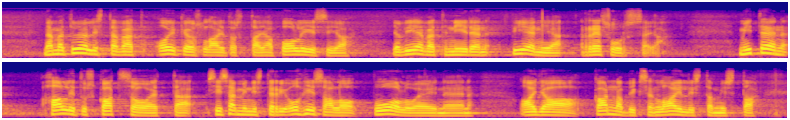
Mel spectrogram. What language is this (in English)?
Finnish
